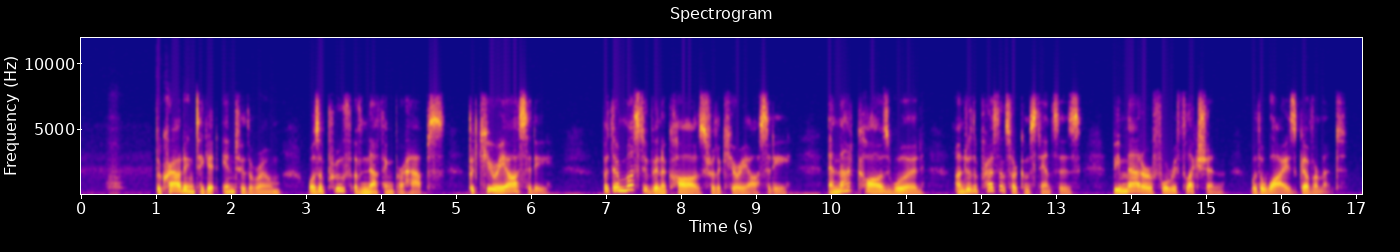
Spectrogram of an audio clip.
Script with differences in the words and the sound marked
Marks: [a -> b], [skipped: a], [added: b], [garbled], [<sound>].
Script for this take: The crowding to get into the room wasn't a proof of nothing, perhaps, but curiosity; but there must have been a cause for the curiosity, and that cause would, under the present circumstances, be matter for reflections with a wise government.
[breath] The crowding to get into the room [wasn't -> was] a proof of nothing, perhaps, but curiosity; but there must have been a cause for the curiosity, and that cause would, under the present circumstances, be matter for [reflections -> reflection] with a wise government.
